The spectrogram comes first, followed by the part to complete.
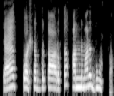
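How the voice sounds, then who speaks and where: A woman teaching an online grammar lesson, explaining slowly and repeating her own questions to the class. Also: on the high side, steady tone, vocal fry, muffled recording.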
